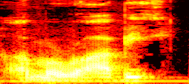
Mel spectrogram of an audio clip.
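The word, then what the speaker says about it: Hammurabi: on the right side hamurabi uh it's how that name is pronounced and he takes a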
